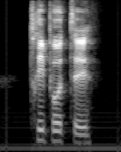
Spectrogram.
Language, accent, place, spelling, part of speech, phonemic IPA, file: French, France, Lyon, tripoter, verb, /tʁi.pɔ.te/, LL-Q150 (fra)-tripoter.wav
- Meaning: 1. to fiddle with 2. to feel up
